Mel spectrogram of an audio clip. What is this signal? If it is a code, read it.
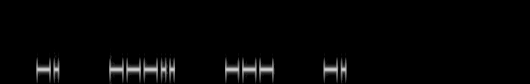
Morse code, heard as a keyed tone, about 27 wpm, spaced as for 13 wpm, 700 Hz. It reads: N8ON
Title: USA Call Signs - 4 Characters - 4x Character Spacing - 28wpm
